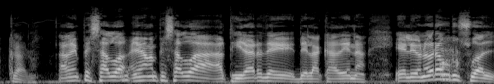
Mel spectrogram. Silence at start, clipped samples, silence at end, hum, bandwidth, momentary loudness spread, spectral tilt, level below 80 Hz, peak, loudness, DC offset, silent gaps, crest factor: 0.1 s; under 0.1%; 0 s; none; 15.5 kHz; 8 LU; -3 dB/octave; -54 dBFS; -2 dBFS; -17 LUFS; under 0.1%; none; 16 dB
